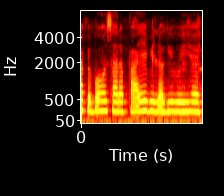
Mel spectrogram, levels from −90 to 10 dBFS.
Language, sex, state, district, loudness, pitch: Hindi, female, Jharkhand, Palamu, -13 LUFS, 215 Hz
